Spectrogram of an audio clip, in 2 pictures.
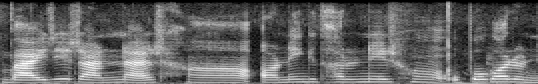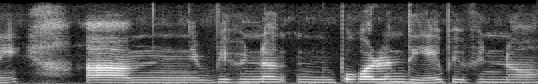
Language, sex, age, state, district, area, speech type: Bengali, female, 30-45, West Bengal, Bankura, urban, spontaneous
